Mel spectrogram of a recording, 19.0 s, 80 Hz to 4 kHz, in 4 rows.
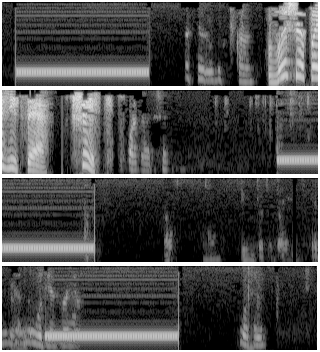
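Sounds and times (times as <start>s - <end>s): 
telephone dial tone while a call is being placed: 0.2s - 2.2s, 8.9s - 10.9s, 14.9s - 16.9s
speech: 3.0s - 7.4s, 13.1s - 16.1s, 17.8s - 18.2s.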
